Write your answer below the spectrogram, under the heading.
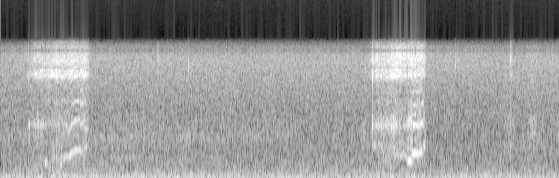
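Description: Two rough, rattling breath sounds several seconds apart over steady low hum; snoring.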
